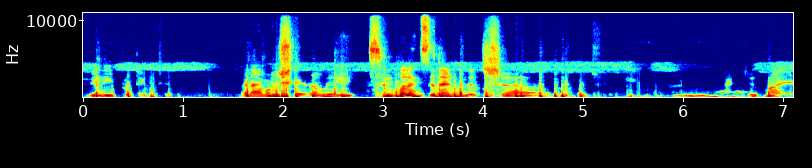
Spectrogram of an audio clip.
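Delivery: very faint, soft voice; speaking far too softly to be heard; barely audible. Real, not acted. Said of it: "Your voice is very faint".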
